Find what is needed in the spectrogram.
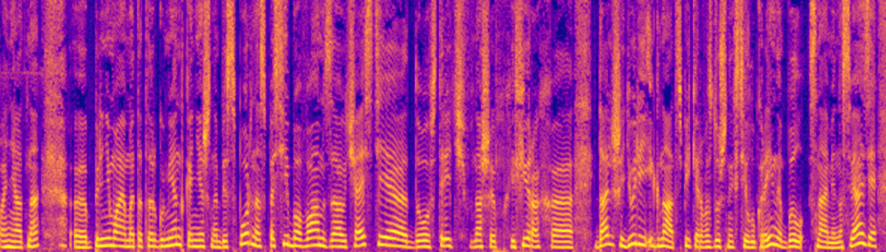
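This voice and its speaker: In an unremarkable speaking voice, a woman talks at a moderate pace and medium pitch with ordinary pitch variation, very even loudness, and a dry, close sound with no echo. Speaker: radio host. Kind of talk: live radio news talk show. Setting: studio.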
